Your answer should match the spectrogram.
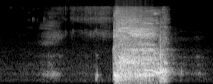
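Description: A person coughs once, loudly, a little over a second in, a short noisy burst of about half a second.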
